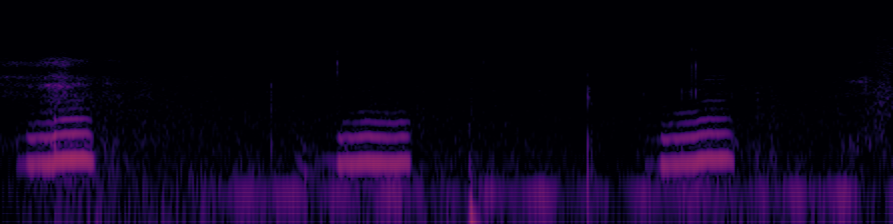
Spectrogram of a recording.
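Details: Snoring cat named Khaly: three whistly, slightly rising tonal snores, each lasting under a second and spaced about three seconds apart, over a constant low electrical-sounding hum.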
